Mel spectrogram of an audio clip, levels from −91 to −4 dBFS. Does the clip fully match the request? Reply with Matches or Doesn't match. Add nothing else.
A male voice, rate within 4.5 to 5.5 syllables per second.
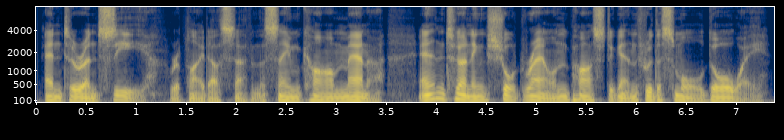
Doesn't match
